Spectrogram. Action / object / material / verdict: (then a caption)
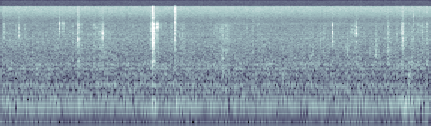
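scrape / bar of tar soap cut with a knife blade / soap / none. A small solid piece of brown tar soap, held in the hand, has its edge scraped and cut with a utility knife blade while shavings fall onto a pile. Faint, sharp little clicks and scrapes sound over a steady low hum, with the strongest crisp snap near the middle.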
